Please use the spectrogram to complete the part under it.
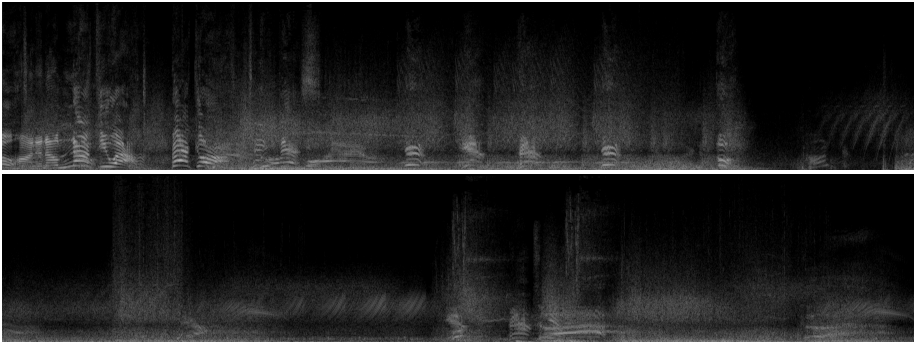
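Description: Heavy punches thud and crack.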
